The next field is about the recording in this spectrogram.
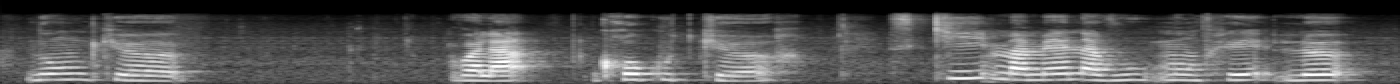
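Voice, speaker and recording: A woman speaks very slowly at a high pitch with long, frequent pauses and fairly even intonation. Her loudness swings widely over noticeable background noise. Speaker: beauty vlogger. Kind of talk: casual talk to camera.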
